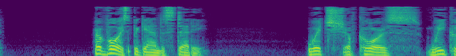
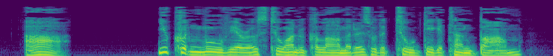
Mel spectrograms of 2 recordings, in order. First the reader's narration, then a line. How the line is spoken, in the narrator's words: Amos said with a snort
